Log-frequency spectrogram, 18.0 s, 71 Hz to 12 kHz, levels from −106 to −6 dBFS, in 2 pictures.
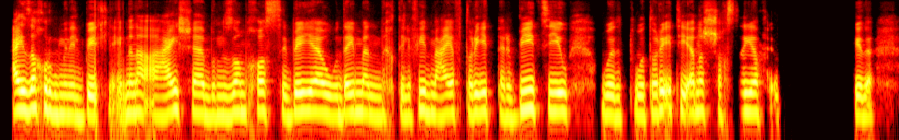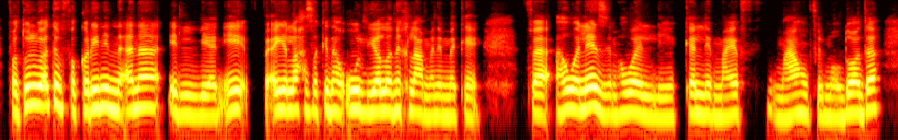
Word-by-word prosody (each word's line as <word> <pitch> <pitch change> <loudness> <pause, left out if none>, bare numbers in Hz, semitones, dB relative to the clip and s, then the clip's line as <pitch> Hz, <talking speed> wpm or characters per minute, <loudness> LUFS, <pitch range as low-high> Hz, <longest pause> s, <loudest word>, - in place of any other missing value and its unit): عايزة 215 +2 +7
أخرج 230 -2 +3
من 185 0 -2
البيت، 180 0 0
لأن 185 +1 -4
أنا 200 - 0
عايشة 200 +2 -1
بنظام 180 +2 -2
خاص 205 -1 -2
بيّا 200 +3 +4
ودايمًا 190 +1 +1
مختلفين 175 +2 -4
معايا 185 +1 -1
في 195 - -22
طريقة 195 +2 0
تربِيّتي، 205 +4 +1
و 205 - +1 0.7
وطريقتِي 195 +4 +1
أنا 200 - 0
الشخصيّة 200 0 -2
في 195 - -9 0.8
كده، - - -2 0.3
فطول 215 +5 +3
الوقت 260 0 +5
مفكرين 225 -1 +2
إن 230 -3 +3
أنا 235 +3 +1
ال 185 -2 -3
يعني 180 -1 -2
إيه 225 +1 +1 0.2
في - - -4
أي 220 +1 +5
لحظة 215 -1 0
كده 215 +1 0
هاقول 220 +1 +3
يالّا 210 +1 +5
نخلع 205 -1 -2
من 180 0 -6
المكان. 175 -1 -6 0.5
فهو 200 +3 +1
لازم 215 -4 +3
هو 200 +2 +1
اللي 175 -3 -2
يتكلّم 185 +2 -3
معايا 175 +2 -4
ف 185 - -16 0.2
معاهم 185 0 -4
في 180 - -12
الموضوع 175 +3 0
ده، 225 +3 +1
195 Hz, 165 wpm, -23 LUFS, 180-215 Hz, 0.8 s, عايزة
